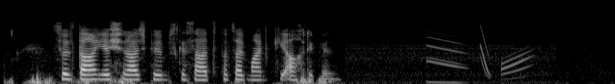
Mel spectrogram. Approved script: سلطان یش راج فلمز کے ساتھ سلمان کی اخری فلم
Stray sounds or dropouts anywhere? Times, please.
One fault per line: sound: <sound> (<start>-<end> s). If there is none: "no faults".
sound: chirp (4.3-5.4 s)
